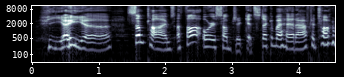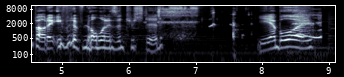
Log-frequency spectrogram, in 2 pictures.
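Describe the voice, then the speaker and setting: A woman speaks at a medium pitch and a moderate pace, her intonation lively. Noticeable background noise runs underneath. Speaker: YouTuber. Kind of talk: casual chat.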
